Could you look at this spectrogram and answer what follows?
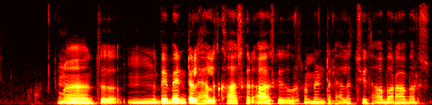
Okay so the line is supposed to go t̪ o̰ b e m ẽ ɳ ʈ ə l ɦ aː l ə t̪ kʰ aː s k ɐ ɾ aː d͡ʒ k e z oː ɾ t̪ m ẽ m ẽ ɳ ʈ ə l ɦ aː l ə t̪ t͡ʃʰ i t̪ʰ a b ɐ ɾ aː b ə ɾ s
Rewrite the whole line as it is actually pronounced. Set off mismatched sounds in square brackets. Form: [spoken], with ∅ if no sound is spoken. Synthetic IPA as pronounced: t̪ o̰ b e m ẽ ɳ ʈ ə l ɦ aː l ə t̪ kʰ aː s k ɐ ɾ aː d͡ʒ k e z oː ɾ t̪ m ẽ m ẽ ɳ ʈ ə l ɦ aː l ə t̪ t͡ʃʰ i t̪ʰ a b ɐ ɾ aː b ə ɾ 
